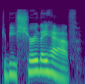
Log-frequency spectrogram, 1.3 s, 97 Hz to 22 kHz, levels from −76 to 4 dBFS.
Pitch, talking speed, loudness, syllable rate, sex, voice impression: 190 Hz, 235 wpm, -16 LUFS, 4.3 syllables/s, female, feminine, adult-like, slightly relaxed, slightly powerful, raspy, intellectual, slightly calm, lively, slightly strict, sharp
